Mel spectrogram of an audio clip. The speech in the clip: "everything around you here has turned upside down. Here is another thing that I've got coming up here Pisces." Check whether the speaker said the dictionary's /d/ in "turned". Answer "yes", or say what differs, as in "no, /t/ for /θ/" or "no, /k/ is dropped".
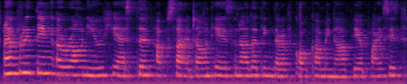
no, /d/ is dropped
